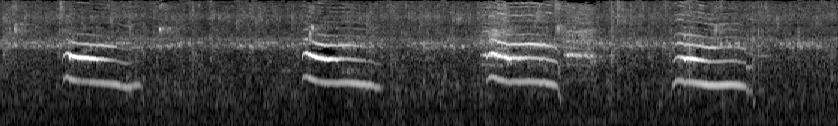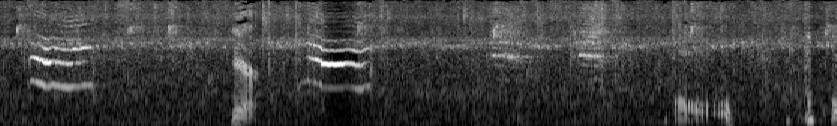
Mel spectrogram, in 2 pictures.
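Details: High-pitched, drawn-out mewing from Ragdoll kittens at a central Kansas home cattery, repeated roughly every one and a half seconds about six times, each call bending downward, followed by brief rustling and handling noises.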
